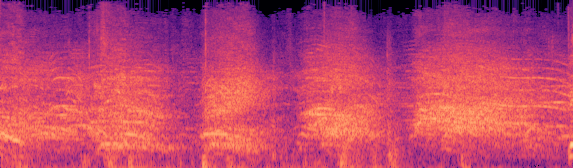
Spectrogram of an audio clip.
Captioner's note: crowd cheering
